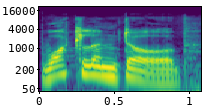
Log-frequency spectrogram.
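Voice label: "wattle and daub", British English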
